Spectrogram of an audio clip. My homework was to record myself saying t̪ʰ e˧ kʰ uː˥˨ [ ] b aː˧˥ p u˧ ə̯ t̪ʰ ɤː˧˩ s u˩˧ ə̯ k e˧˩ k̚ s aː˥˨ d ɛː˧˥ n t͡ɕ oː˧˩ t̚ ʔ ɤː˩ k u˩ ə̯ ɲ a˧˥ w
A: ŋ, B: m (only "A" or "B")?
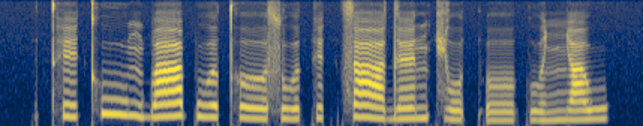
A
